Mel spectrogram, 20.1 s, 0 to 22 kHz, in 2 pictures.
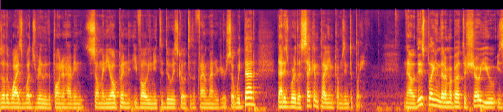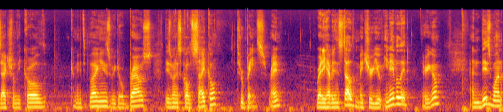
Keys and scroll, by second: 1.0 alt+x, 4.9 alt+x, 7.4 super+e, 7.9 ctrl+,, 13.1-14.5 typing, 19.1 Escape.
